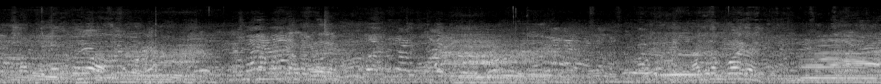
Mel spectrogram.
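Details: Sahiwal bull calves at a cattle market bought by a farmer from Khulna, Bangladesh, on 17 October: several deep, drawn-out moos rise and fall across the recording over the steady chatter and bargaining voices of a crowd.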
